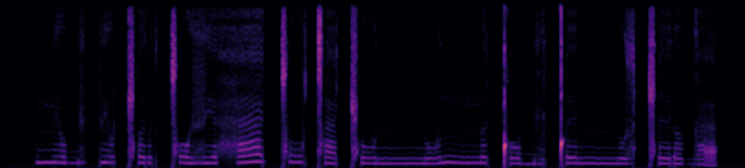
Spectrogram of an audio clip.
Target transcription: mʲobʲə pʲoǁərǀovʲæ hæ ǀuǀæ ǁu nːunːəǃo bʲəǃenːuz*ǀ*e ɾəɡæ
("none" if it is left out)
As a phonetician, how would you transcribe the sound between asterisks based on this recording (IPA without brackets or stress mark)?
ǁ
